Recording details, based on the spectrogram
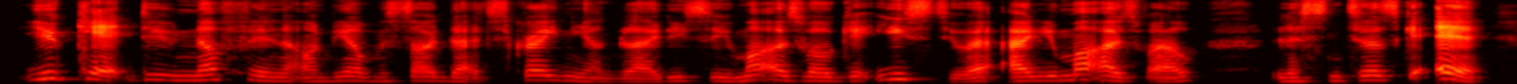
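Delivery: soft, put-on English accent done for fun. Doing accents on request, the speaker taunts a young lady in an English accent. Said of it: "she's the one that wanted the accents tonight".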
